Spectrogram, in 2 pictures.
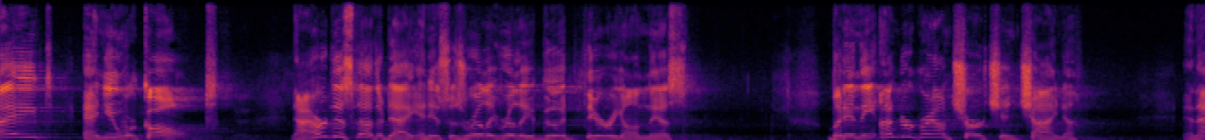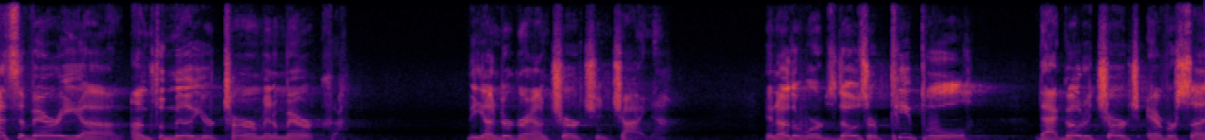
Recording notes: Recorded live during our Sunday morning service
